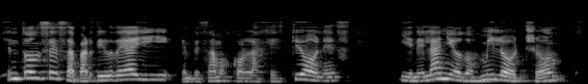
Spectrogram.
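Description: Argentine woman interviewee, bright, forward voice, unhurried and halting explanations, slightly muffled recording. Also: medium pitch, lively intonation. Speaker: workshop coordinator being interviewed. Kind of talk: unscripted interview answers.

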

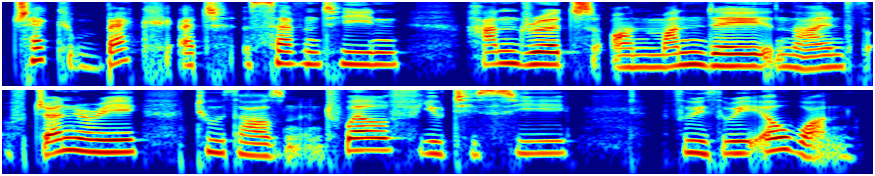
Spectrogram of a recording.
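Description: A woman's voice: medium pitch, steady tone, takes it slowly, no echo, clean studio sound. A woman co-hosting a podcast, explaining things conversationally and in careful detail, step by step. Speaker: podcast co-host.

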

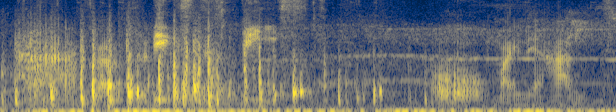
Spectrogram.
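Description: A man playing an excitable, distressed stable lad in a 1970s German radio play. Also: slow, lightly acted. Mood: panicked, pained. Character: panicking stable lad Arthur losing control, hurt. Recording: crackly noisy 1970s vinyl rip.

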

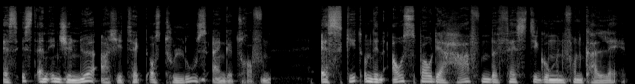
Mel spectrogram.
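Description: An actor playing a guarded secret agent posing as a student, giving measured, formal first-person reports in a radio drama. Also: male voice, fairly low pitch, lively intonation, husky, dry recording, clean studio sound. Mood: businesslike. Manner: measured, formal, precise, deliberate phrasing.

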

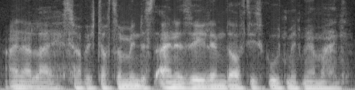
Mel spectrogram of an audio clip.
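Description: An actor in a German radio drama playing a restless, stubborn outsider with a theatrical, intense delivery. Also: male voice, a bass voice, fairly even intonation, a little fast, warm tone. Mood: wry, tender. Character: restless, stubborn outsider man, anxiously waiting, bitterly proud.

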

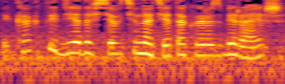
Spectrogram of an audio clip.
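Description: An old, clearly noisy radio drama recording with a woman playing a young deckhand granddaughter. She talks informally and pertly, with spirit. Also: on the high side, steady tone, normal speed, close to an everyday voice. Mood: curious. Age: young adult. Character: spirited young granddaughter helping aboard a river boat. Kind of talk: Soviet radio play acting.

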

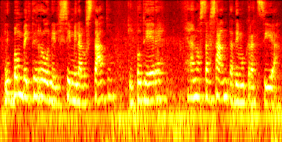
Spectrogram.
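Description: A woman's voice: mid-range voice, fairly even intonation, a little fast, a little hiss or hum, natural voice. An actress playing a proud, angry imprisoned activist in her thirties, declaiming a political theatre monologue with rhetorical emphasis. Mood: bitter, resolute. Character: defiant jailed activist woman of thirty-three, proud and angry.

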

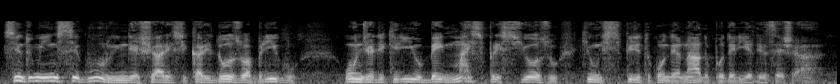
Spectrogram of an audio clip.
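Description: An actor playing a humble, repentant spirit in a radio drama, earnest and wistful, with a Brazilian accent. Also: male voice, on the low side, lively intonation, moderate pace. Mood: anxious, grateful. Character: anxious, humble male spirit of a repentant suicide. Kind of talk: scripted radio drama acting. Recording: muffled audio with faint noise.

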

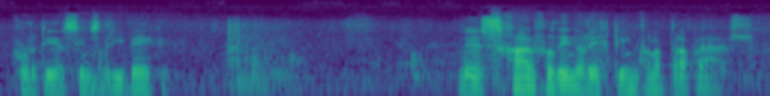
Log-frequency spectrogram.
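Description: An actor playing a wistful man recounting his youth in a reflective, measured radio play narration, with a slightly husky voice. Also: low voice, slight background noise, close to an everyday voice. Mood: subdued. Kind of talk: literary first-person radio play narration.

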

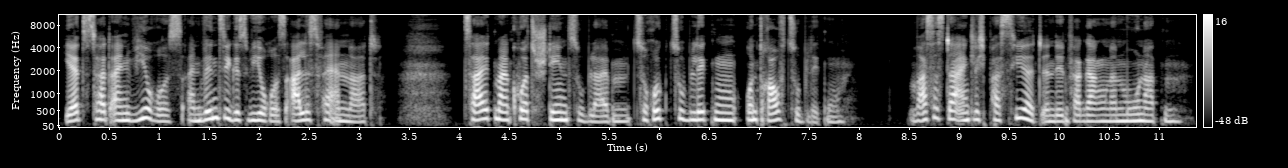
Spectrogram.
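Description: A woman reporter giving scripted documentary narration in a calm, even, storytelling way. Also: mid-range voice, normal speed, no echo, clean studio sound. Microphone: studio mic.

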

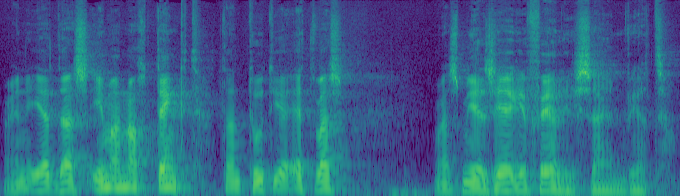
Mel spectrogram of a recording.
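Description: A male actor plays a weary old monarch in vintage radio drama. He speaks at a medium pitch, formally and deliberately, with a composed, commanding manner. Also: natural voice. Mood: resigned, authoritative. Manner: formal, measured, authoritative. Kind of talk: 1950s German radio drama acting.

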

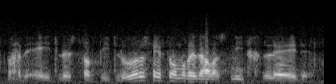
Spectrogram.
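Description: A man's voice: sits low, very animated, fairly quick, fairly bright tone, slight background noise, rough recording. Wry male narrator of an old radio serial. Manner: playful, wordplay-loving, conversational asides.

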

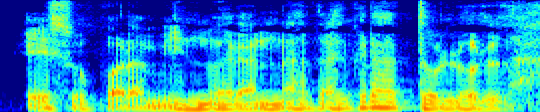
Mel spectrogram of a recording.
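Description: An actor playing a frail, remorseful old man who narrates his past in a radio drama, slowly and reflectively, with a husky, gravelly voice. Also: mid-range voice, heavily acted. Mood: reflective, weary. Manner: slow, reflective, with coughs and pauses.

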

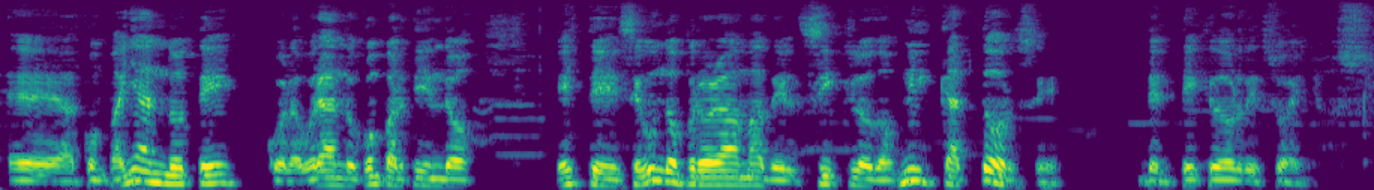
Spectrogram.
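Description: Low male voice, argentine radio co-host, swoopy intonation, polite announcer style, bit muffled. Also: husky. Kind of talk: live radio show chat and announcements. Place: radio studio.

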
